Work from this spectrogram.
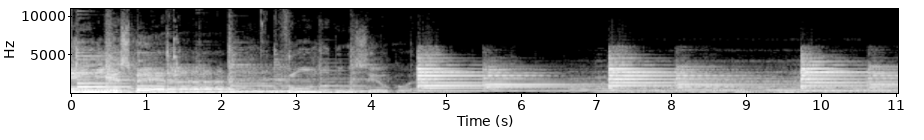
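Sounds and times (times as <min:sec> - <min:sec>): bells ringing: 0:04.6 - 0:11.0.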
